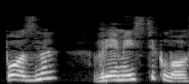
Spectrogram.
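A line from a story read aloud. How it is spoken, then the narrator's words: Stern. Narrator (Russian): строго сказал Зенин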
